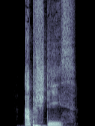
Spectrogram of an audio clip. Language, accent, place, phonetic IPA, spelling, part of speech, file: German, Germany, Berlin, [ˈapˌʃtiːs], abstieß, verb, De-abstieß.ogg
- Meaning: first/third-person singular dependent preterite of abstoßen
